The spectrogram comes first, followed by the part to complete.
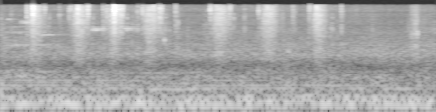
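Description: Hand trigger spray bottle squirting sugar water onto a screened package of honeybees to calm them, a string of short hissing spritzes about two a second.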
